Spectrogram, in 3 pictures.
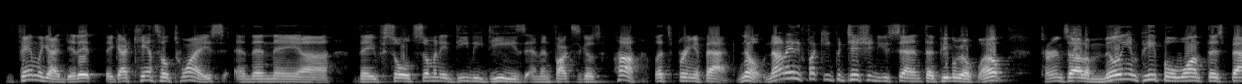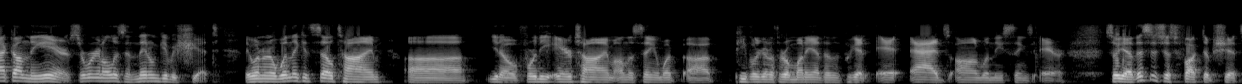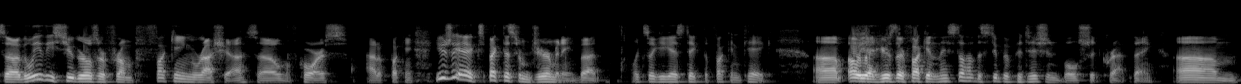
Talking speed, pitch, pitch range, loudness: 240 wpm, 135 Hz, 115-160 Hz, -24 LUFS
